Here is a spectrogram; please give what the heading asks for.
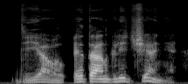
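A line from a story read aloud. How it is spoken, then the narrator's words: Hissing. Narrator (Russian): прошипел Ибрахим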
